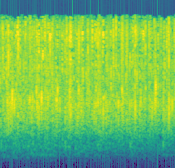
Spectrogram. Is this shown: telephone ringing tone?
no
